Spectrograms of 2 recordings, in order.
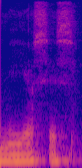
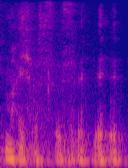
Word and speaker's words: meiosis: So there will always be a question on meiosis. Okay, it's not meiosis, okay? Don't say meiosis.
